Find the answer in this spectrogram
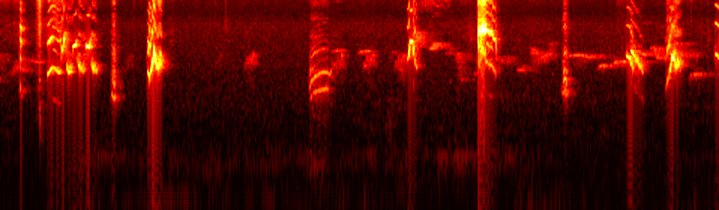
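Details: Challenging Oriental magpie-robin, its song meant to lure silent birds into song: a fast warbled opening, then spaced whistles, buzzy chips and sharp cracking notes with a faint low hum beneath.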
